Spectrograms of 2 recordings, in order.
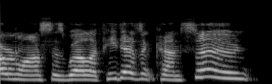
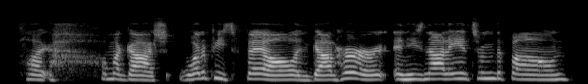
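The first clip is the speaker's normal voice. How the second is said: ordinary talk, nothing marked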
